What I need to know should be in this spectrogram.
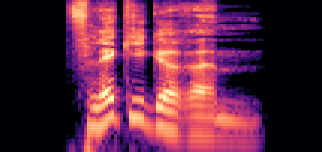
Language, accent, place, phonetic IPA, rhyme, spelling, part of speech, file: German, Germany, Berlin, [ˈflɛkɪɡəʁəm], -ɛkɪɡəʁəm, fleckigerem, adjective, De-fleckigerem.ogg
- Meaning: strong dative masculine/neuter singular comparative degree of fleckig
